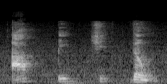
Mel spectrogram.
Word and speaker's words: aptidão: E aconselho para todo mundo que tenha aptidão. Aptidão, porque o pé é mudo.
